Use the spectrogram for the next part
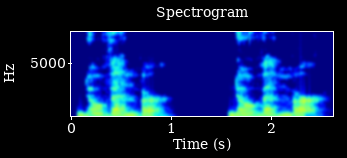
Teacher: Again, 3 syllables in this month, emphasis on the second syllable and the e as in red.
